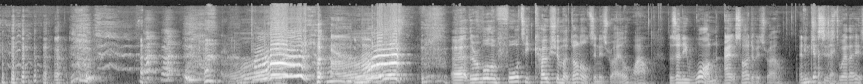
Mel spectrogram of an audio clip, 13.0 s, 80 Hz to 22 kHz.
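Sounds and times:
speech: 0.0 - 3.2, 7.0 - 12.9
laughter: 0.0 - 6.2
cow mooing: 3.4 - 6.2.

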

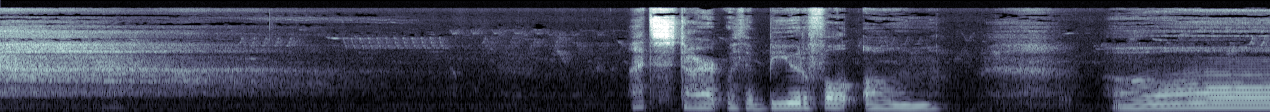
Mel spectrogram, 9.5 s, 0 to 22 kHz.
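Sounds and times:
deep breath exhale during a guided meditation: 0.0 - 2.6
speech: 4.8 - 7.2, 8.4 - 9.4.

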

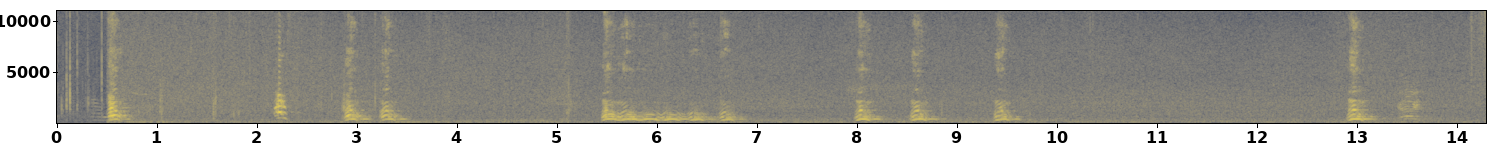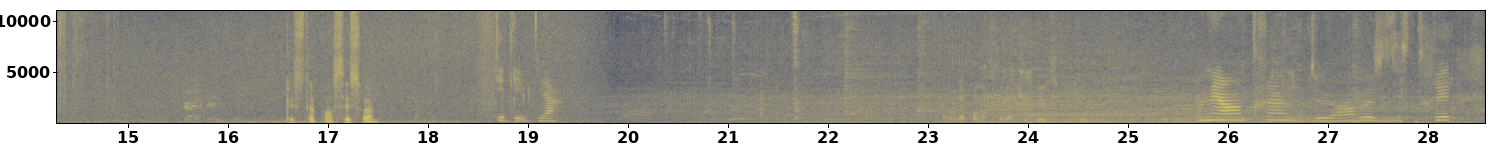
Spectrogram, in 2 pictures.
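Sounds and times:
hiss: 0.0 - 19.9
dog barking: 0.5 - 0.8, 2.2 - 3.6, 5.4 - 7.0, 8.0 - 9.8, 12.9 - 13.3
speech: 16.6 - 17.6, 18.8 - 19.4, 23.4 - 24.8, 25.7 - 28.5.

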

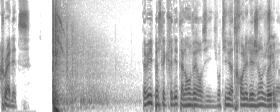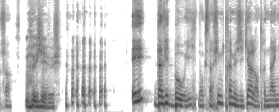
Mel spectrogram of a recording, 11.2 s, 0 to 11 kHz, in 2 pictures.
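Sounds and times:
speech: 0.1 - 0.6, 2.9 - 11.1
gunshot in a film with rumbling echo: 1.1 - 2.6
laughter: 6.6 - 7.9.

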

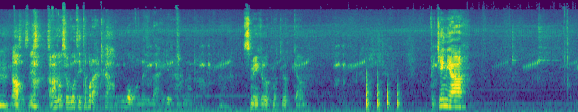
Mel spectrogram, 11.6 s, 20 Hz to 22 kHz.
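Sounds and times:
speech: 0.2 - 4.1, 4.9 - 6.2, 8.6 - 9.4
knocking: 6.8 - 8.3.

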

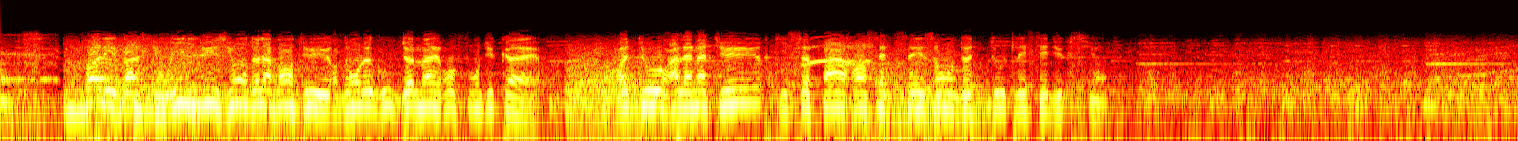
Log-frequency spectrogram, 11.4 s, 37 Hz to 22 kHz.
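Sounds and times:
passing train clattering on rails: 0.0 - 11.3
speech: 0.6 - 8.5.

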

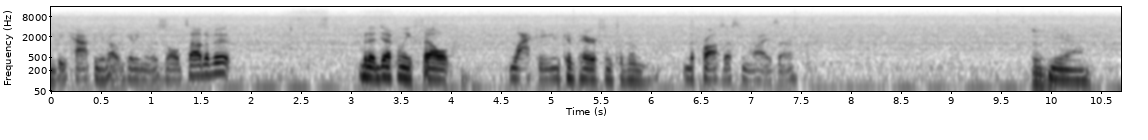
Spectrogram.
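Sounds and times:
steady microphone static hiss: 0.0 - 10.6
speech: 0.1 - 2.1, 3.1 - 7.7, 9.8 - 10.5.

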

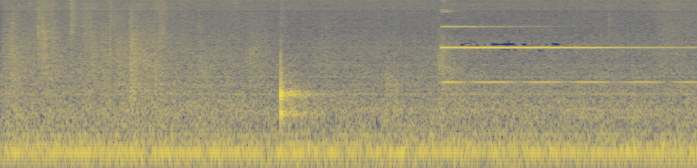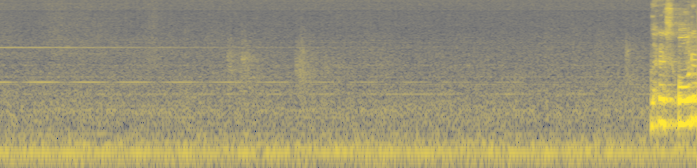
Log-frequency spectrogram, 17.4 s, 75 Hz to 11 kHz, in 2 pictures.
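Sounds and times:
low steady hum: 0.0 - 17.4
soft knock: 3.5 - 3.9
meditation chime struck and ringing: 5.5 - 11.6
speech: 16.9 - 17.4.

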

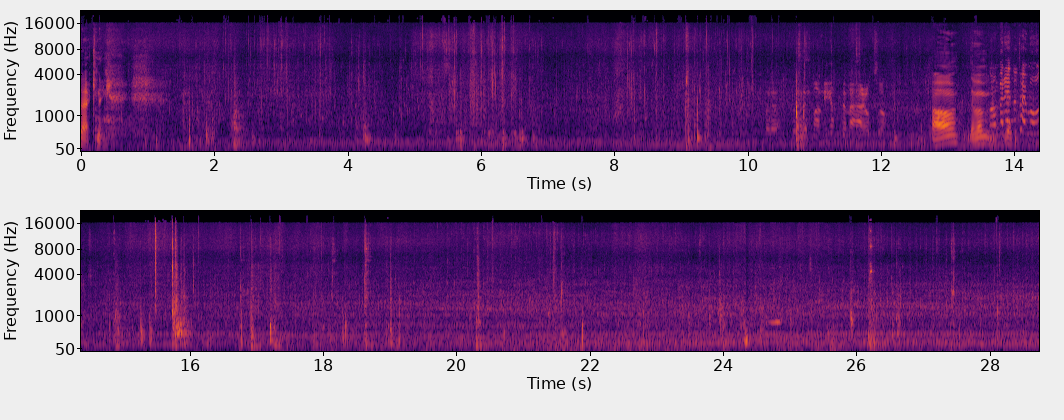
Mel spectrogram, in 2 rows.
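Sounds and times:
speech: 0.0 - 1.0, 12.8 - 14.6
boat engine idling: 0.0 - 28.7
water noise: 0.0 - 28.7
wind: 0.0 - 28.7.

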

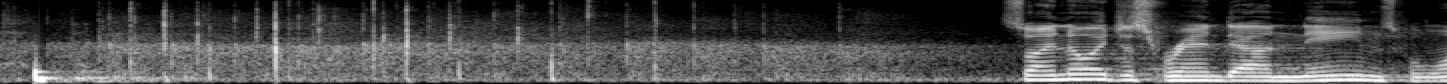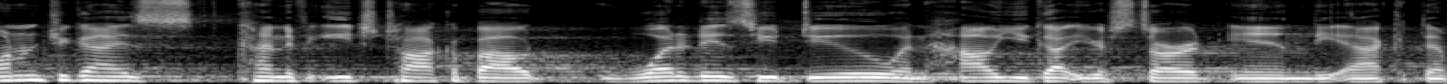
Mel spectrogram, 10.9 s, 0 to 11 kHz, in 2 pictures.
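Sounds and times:
audience clapping for panelists: 0.0 - 3.5
speech: 3.8 - 10.8.

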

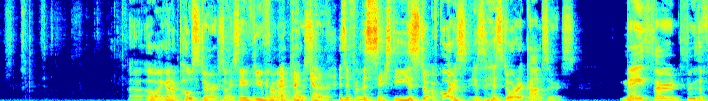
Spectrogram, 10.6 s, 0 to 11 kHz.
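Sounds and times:
cards being shuffled: 0.0 - 2.0
speech: 2.0 - 8.6, 9.3 - 10.6
laughter: 3.3 - 5.6.

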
